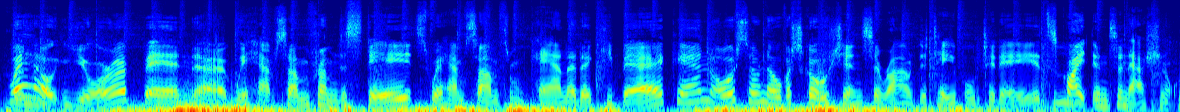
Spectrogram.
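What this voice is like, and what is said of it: Danish accent in English. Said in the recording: “that's why the accent is there. I'm from Denmark originally.”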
